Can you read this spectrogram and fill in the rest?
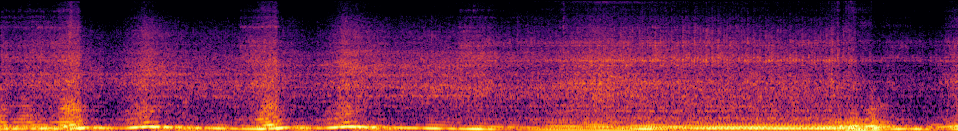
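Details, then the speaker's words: Petrol car running rough after shop head repair, now with new spark plug wires: engine revs up cleanly several times and settles to a steady, even idle, smoother with more power. "okay sound better yeah sounds like it has more power"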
